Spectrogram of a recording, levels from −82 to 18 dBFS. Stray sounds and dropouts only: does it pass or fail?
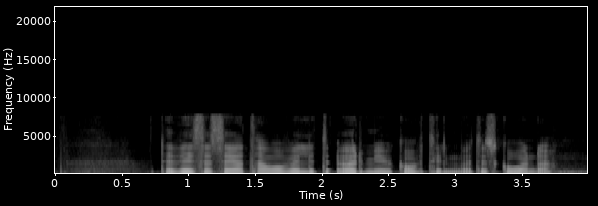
pass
